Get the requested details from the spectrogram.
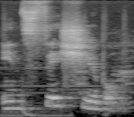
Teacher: notice that stress is on the second syllable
